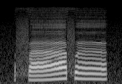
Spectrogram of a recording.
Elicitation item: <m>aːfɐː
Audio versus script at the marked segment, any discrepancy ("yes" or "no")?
yes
